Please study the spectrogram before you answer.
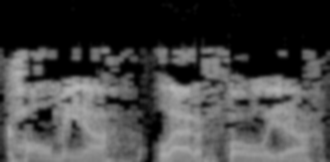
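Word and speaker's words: Kalmia latifolia: then i'll spell it it's called calmina latifolia that's k a l m like mary ia k a m latifolia l-a-t-i-f-o-l-i-a i believe something like that uh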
